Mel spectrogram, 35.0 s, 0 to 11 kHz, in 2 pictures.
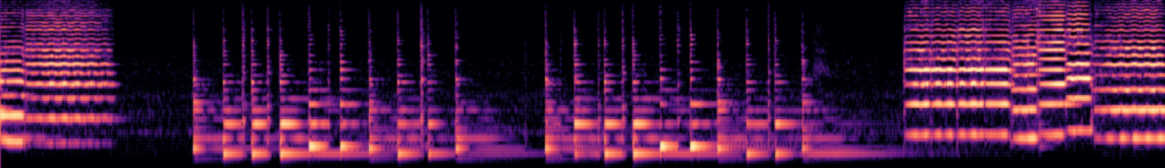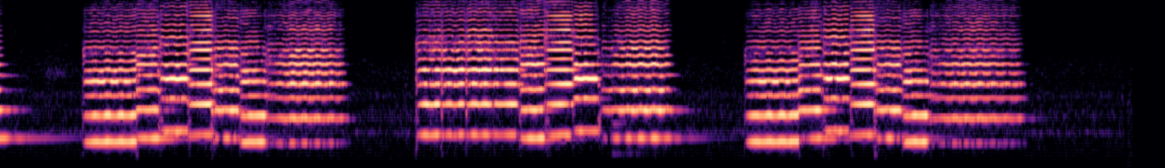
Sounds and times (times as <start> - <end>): Violin, fiddle: 0.0 - 1.8, 2.9 - 7.5, 8.2 - 12.6, 13.5 - 18.1, 18.7 - 22.8, 23.7 - 27.9, 28.6 - 33.0.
